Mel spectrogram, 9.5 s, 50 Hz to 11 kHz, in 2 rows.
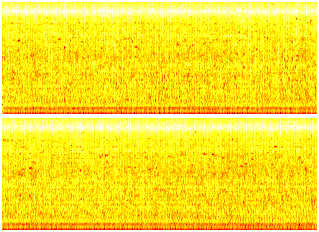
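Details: Briggs & Stratton 13hp flathead engine repowering an MTD Cub Cadet lawn tractor, first run after carburetor replacement; steady even run at constant speed, no misses, surging or knocks; runs properly, owner pretty impressed.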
